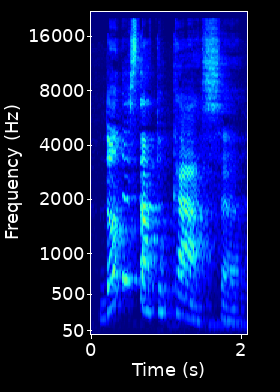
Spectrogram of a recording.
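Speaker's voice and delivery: emphatic slow question demo; question intonation. Shown as a demonstration. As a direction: give "Dónde" and "casa" a strong first syllable, slowly. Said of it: "nós devemos entonar da seguinte maneira".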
